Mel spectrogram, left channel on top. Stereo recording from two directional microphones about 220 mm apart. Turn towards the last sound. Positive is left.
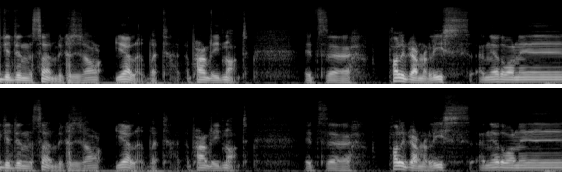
turn(degrees=50)  # may be behind; listen again after turning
